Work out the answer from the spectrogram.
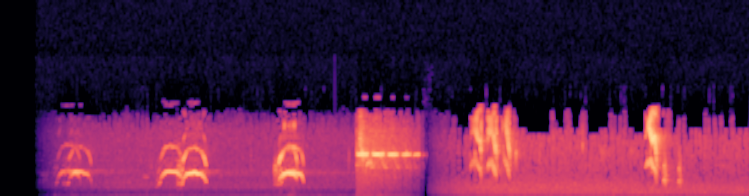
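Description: Birds chirping. Several short arched chirps come in pairs during the first few seconds. After a brief break, a steady rushing noise sets in, with further bird calls over it.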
